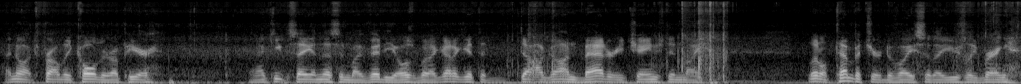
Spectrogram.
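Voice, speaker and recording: A mid-range male voice, with slight background noise, belongs to a gold prospector vlogging outdoors by a cold stream. He has a head cold and keeps things casual and easygoing, rambling a little and thinking out loud.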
